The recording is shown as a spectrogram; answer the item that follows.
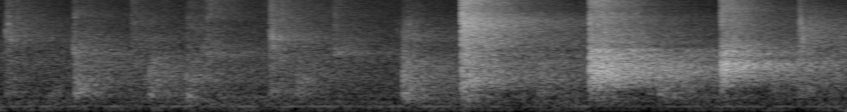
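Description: Dance steps: hard-soled shoes tapping and stamping on a wooden studio floor as a boogie forward is danced, with several light steps at first, then three much louder stamps in the second half, ringing in the room.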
